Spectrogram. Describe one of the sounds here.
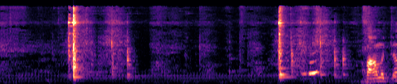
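A recoil starter cord is yanked on a small engine.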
